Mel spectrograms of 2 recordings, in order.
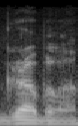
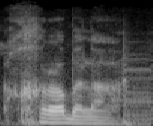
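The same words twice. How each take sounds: First: The name has a plain English G and R. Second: The name has a throaty G and rolled R. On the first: This is the form used in Britain. The speaker calls it wrong. "it's easier for the English pronunciation" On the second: This is the original form of the name. The speaker calls it right. "Get the, the back of the throat going and roll the R's for the, the Dutch way of doing it"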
